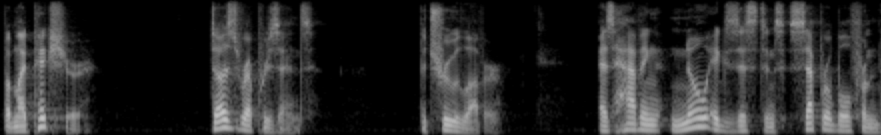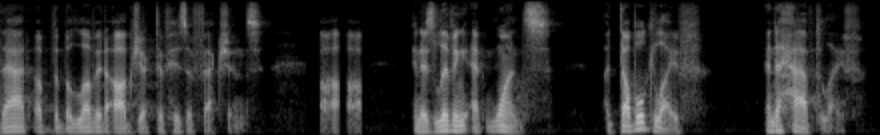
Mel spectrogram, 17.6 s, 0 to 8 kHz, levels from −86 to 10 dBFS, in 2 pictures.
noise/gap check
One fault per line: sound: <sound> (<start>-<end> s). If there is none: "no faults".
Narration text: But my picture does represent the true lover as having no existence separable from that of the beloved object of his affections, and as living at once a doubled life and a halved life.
sound: laugh (12.0-12.4 s)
